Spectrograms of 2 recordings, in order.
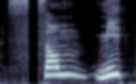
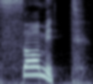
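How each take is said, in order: First: The middle m sound is doubled. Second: The middle m sound is single. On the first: The speaker calls it wrong. "저 summit은 summit 아니고요. 읽으실 때 미음 발음 쓰지 않습니다" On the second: The speaker calls it right. "그래서 그냥 summit"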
